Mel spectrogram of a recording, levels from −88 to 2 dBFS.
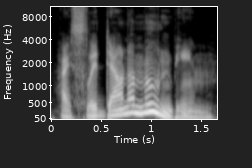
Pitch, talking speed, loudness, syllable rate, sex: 125 Hz, 180 wpm, -15 LUFS, 4.1 syllables/s, male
